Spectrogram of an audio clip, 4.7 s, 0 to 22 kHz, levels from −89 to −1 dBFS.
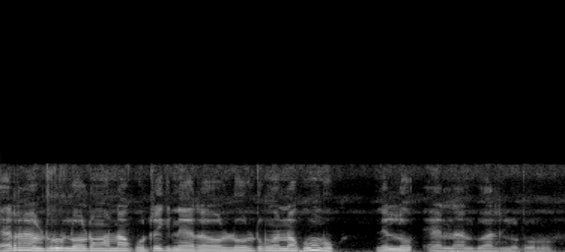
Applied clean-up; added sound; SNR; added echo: none; none; none; none.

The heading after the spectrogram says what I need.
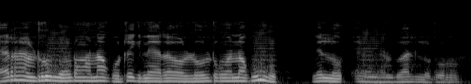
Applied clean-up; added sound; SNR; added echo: neural separator model SepFormer DNS4.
